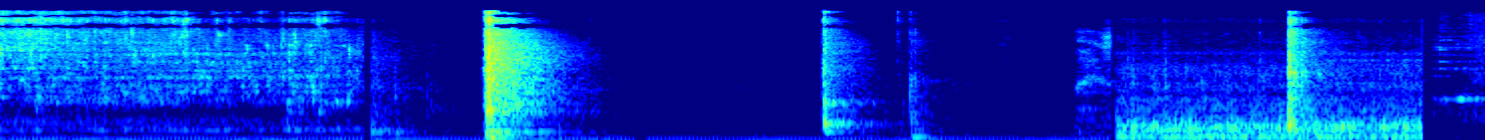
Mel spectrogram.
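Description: Water poured from a measuring jug into an electric kettle, followed by a loud knock and a few clicks as the kettle is handled and switched on. Near the end a steady lower rumbling noise with a click, which cuts off suddenly.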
